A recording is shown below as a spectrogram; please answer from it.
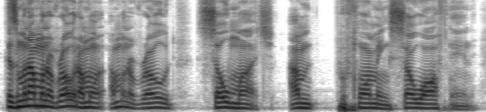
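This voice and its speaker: A man's voice: medium pitch, normal speed, vocal fry, dry recording, studio quality. A man from Brooklyn and Guyana, a musician guest telling stories in a casual interview. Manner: animated storyteller, hums melody lines.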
